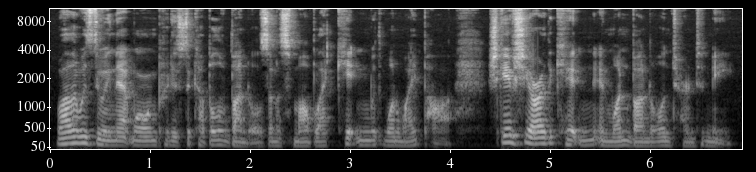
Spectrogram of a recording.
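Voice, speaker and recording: A man reading a children's fantasy novel aloud, with an expressive, informal delivery and casual commentary. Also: lowish voice, fast talker. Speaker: reader of a book with commentary.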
